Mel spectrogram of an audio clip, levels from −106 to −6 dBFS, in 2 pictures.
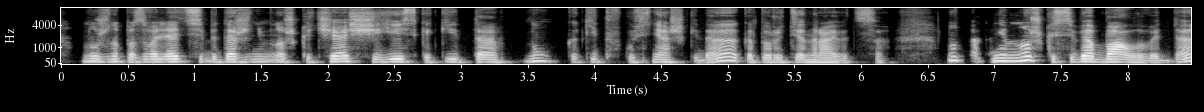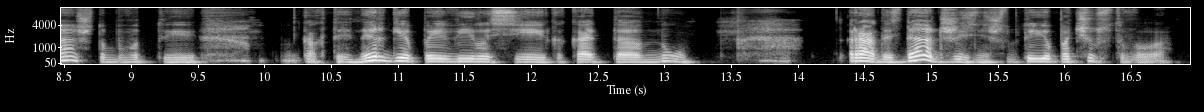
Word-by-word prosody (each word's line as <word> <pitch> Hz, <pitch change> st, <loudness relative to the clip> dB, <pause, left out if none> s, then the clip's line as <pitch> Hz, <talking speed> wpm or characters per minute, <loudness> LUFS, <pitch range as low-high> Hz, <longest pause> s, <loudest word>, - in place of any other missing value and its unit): нужно 165 Hz, -2 st, -2 dB
позволять 155 Hz, +2 st, +2 dB
себе 145 Hz, -, -3 dB
даже 155 Hz, 0 st, +1 dB
немножко 150 Hz, -2 st, -5 dB
чаще 165 Hz, +3 st, +2 dB
есть 155 Hz, +2 st, +1 dB
какие-то, 135 Hz, -1 st, -3 dB
ну, 185 Hz, +2 st, -3 dB
какие-то 150 Hz, +1 st, -11 dB
вкусняшки, 135 Hz, 0 st, -5 dB
да, 210 Hz, +3 st, +2 dB
которые 135 Hz, -1 st, -3 dB
тебе 140 Hz, +1 st, -1 dB
нравятся. 125 Hz, -2 st, -3 dB, 0.4 s
Ну 230 Hz, -1 st, 0 dB
так, 170 Hz, -4 st, -10 dB
немножко 190 Hz, +3 st, +3 dB
себя 165 Hz, +2 st, +4 dB
баловать, 130 Hz, -6 st, +3 dB
да, 215 Hz, +11 st, +2 dB
чтобы 135 Hz, -9 st, -9 dB
вот 135 Hz, -1 st, -9 dB
и 130 Hz, -1 st, -5 dB, 0.8 s
как-то 140 Hz, 0 st, -7 dB
энергия 195 Hz, -, +6 dB
появилась 165 Hz, -4 st, -1 dB
и 145 Hz, -2 st, -3 dB
какая-то, 140 Hz, +1 st, -1 dB
ну 140 Hz, -1 st, -7 dB, 1.2 s
радость, 155 Hz, -9 st, +5 dB
да, 245 Hz, -, +7 dB
от 140 Hz, -, -1 dB
жизни, 135 Hz, -3 st, -4 dB
чтобы 135 Hz, +1 st, -10 dB
ты 155 Hz, -, -2 dB
её 170 Hz, 0 st, +3 dB
почувствовала. 155 Hz, -, -6 dB
145 Hz, 135 wpm, -21 LUFS, 135-170 Hz, 1.2 s, да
